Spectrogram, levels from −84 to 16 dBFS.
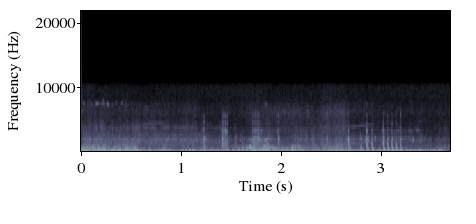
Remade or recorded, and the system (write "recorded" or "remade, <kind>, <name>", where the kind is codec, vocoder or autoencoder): recorded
